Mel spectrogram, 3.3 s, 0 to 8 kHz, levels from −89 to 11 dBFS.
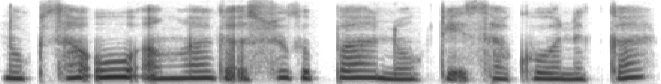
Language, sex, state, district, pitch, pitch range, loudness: Garo, female, Meghalaya, North Garo Hills, 220 Hz, 210-245 Hz, -18 LUFS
